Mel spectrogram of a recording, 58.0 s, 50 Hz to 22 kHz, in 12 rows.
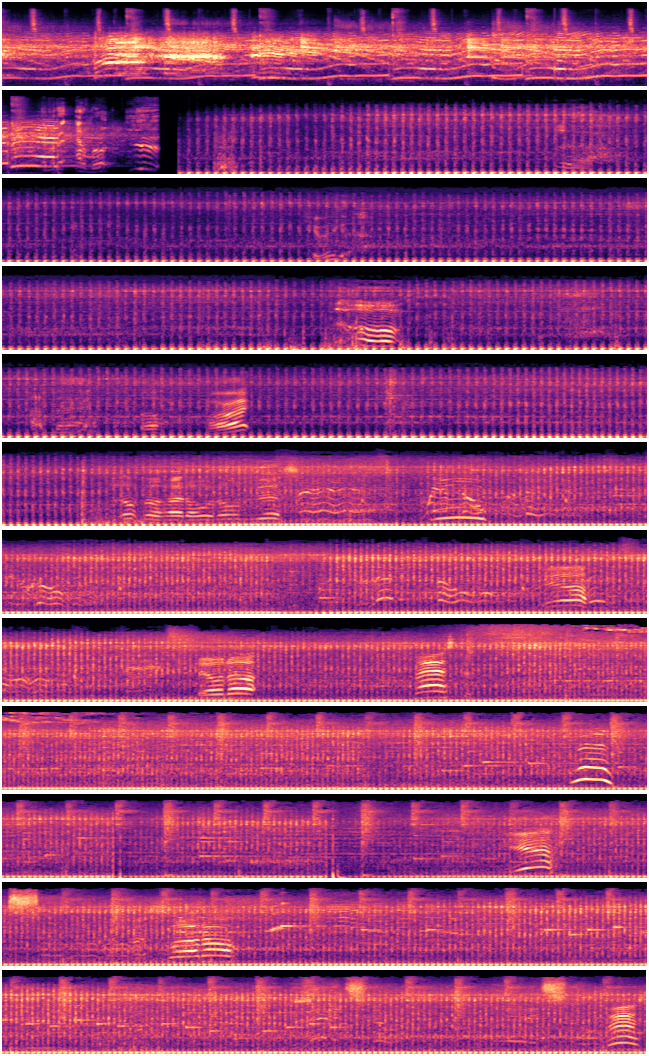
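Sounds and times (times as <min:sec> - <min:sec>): person calling out: 0:00.0 - 0:02.8, 0:43.0 - 0:43.4
atv engine running: 0:00.0 - 0:05.0, 0:06.2 - 0:58.0.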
